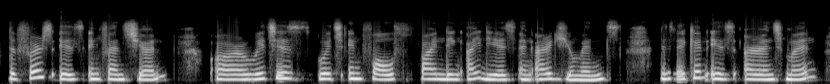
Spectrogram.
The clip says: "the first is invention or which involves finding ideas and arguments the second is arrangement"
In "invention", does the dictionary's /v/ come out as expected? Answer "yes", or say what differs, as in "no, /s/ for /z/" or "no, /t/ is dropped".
no, /f/ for /v/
